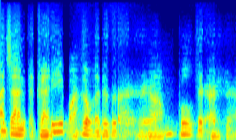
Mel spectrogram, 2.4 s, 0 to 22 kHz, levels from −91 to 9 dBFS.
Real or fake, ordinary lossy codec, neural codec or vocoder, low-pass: fake; none; codec, 44.1 kHz, 0.9 kbps, DAC; 19.8 kHz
